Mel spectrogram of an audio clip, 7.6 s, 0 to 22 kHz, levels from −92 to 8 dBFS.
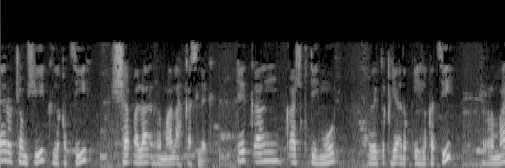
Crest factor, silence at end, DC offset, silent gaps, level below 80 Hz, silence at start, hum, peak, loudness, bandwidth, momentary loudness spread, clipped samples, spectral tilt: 18 dB; 0 s; under 0.1%; none; -52 dBFS; 0 s; none; -4 dBFS; -22 LUFS; 8 kHz; 11 LU; under 0.1%; -5 dB/octave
